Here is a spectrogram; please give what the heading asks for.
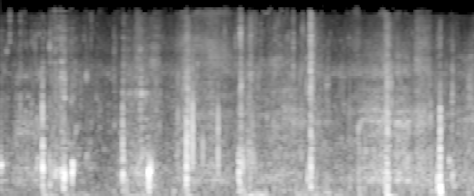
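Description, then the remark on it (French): Footsteps of people crossing a shallow river on foot, each stride splashing and sloshing in an irregular rhythm, with water churning steadily between steps. “Alors là, on va retraverser la rivière à pied.”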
